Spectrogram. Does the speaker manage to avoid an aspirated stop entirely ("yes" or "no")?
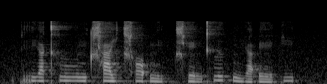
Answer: no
